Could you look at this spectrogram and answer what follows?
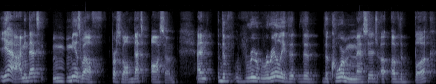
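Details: Adult who grew up with a stutter and was bullied for it, and has stuttered on his own name when presenting to a large audience; stuttering.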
